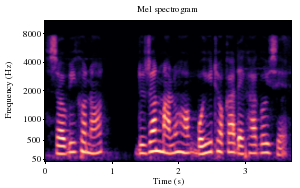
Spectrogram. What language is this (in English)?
Assamese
